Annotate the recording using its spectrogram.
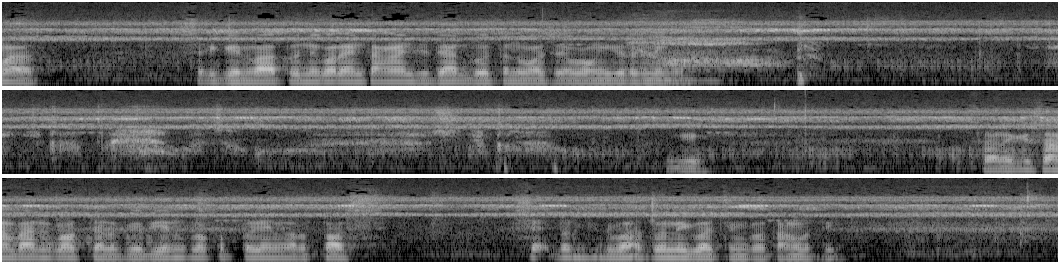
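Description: A young man lets out long, wailing moans close by.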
